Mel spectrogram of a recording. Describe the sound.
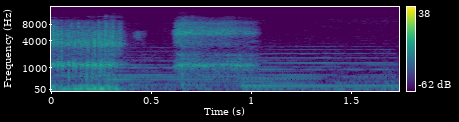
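A female person tucked in under her blankets makes exaggerated fake snoring sounds, two loud raspy breaths with a pause between, and a third starting at the end.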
